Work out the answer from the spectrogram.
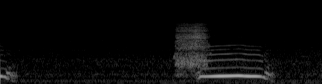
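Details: Eurasian eagle-owl nest webcam, northern Rhineland-Palatinate, Germany, 15 May 2013, during an owlet's first contact with an adult. A loud call starts with a hoarse, breathy burst and settles into a steady tone, ending with a falling slur.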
